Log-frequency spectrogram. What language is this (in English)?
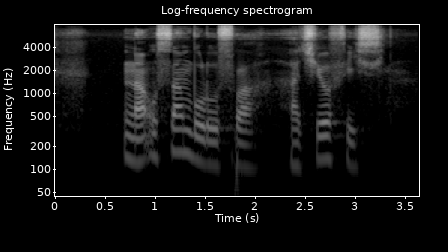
Venda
